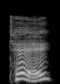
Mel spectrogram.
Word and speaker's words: te: Te is pronounced like T, and is used in place of to in speech.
